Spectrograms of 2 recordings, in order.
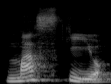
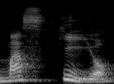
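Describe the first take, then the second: No difference in how they are said.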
